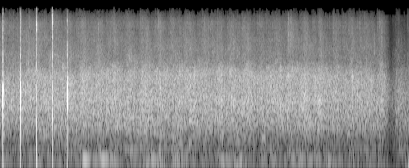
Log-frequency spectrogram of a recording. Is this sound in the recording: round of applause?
yes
